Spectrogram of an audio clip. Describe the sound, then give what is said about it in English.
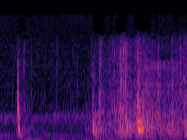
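A window in a card room being shut: a sharp wooden knock, then another thump followed by a rough, scraping slide and a few rattling clicks as the frame settles. No one speaks. “I see the window still open. The housekeeper left it that way, I presume?”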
